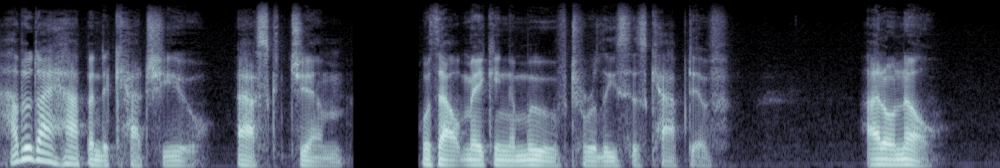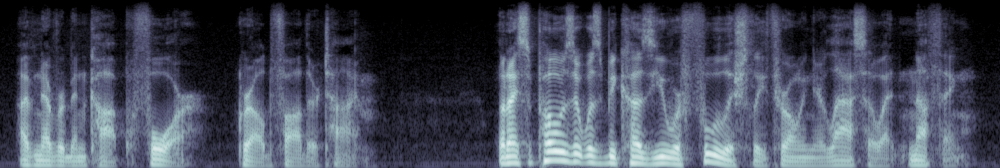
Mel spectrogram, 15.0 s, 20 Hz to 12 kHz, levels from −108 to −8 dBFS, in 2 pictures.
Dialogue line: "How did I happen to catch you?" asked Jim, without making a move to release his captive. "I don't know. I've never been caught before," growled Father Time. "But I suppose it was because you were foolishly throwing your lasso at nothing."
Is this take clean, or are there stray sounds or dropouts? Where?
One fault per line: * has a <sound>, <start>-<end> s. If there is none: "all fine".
all fine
